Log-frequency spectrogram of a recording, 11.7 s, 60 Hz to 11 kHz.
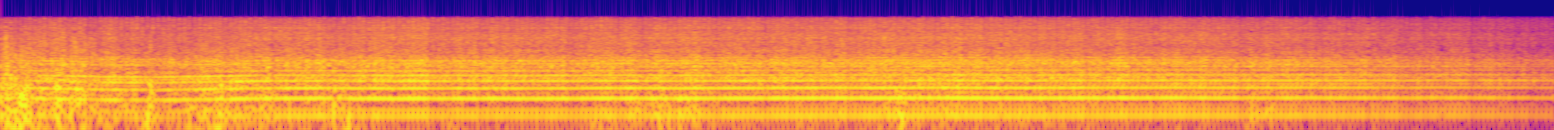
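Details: Small engine with a cleaned ignition coil reading a stable 2.2k ohms. It gives an even, steady putter with a clean tone that holds level, then eases off at the end; healthy running.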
